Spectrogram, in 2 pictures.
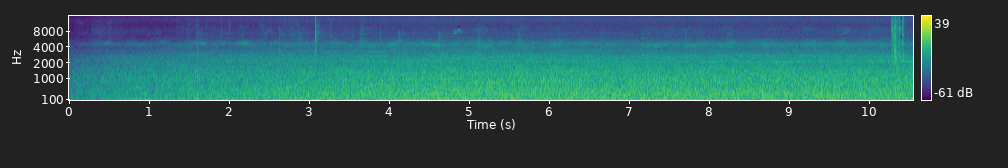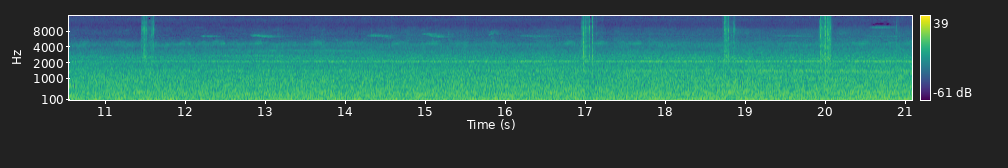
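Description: Electric freight train approaching: an SŽ class 541 (Siemens EuroSprinter) locomotive hauling container wagons gives a steady rumble that builds over the first few seconds and then holds. A thin steady high whine joins about halfway through and grows towards the end, with a few sharp clicks.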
